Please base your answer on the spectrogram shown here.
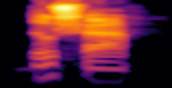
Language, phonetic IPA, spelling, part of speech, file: Russian, [dʊˈʂa], душа, verb, Ru-душа́.ogg
- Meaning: present adverbial imperfective participle of души́ть (dušítʹ)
